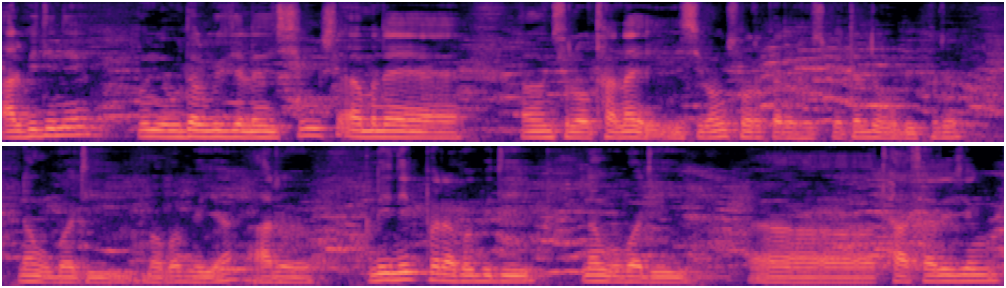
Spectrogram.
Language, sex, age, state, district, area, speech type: Bodo, male, 60+, Assam, Udalguri, urban, spontaneous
